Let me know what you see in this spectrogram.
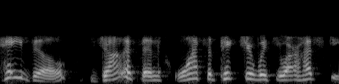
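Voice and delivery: acted, called-out yell projected far off. Retelling calling out to a man for a photo with the dog, retelling a yell. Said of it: "I turned around and I yelled out".

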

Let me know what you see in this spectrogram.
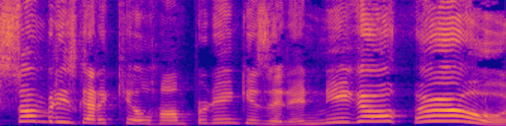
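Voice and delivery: put-on, very high, loud, agitated, worked-up kid voice. Retelling the grandson demanding who kills Humperdinck: imitating a kid getting worked up. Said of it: "he's just getting all worked up".

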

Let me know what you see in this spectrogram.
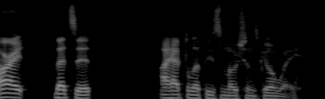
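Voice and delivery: ordinary talk

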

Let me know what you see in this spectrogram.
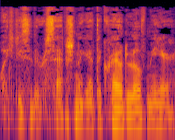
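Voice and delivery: put-on whisper. Retelling what a player whispered before his substitution: imitating Brian O'Driscoll whispering. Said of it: "he whispers, he goes".

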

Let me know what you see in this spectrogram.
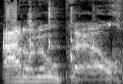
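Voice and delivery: badly done put-on American accent. Describing a game scene, the speaker voices the American player's reply: American accent. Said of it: "I'm being slandered here for my American accent".

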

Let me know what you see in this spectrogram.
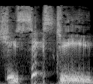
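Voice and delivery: high, creaky, rough, squeezed-out cartoon scientist voice. Recall a favorite moment of a character you call the best father, as a Dr. Doofenshmirtz impression. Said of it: "Now that was a good impression".

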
